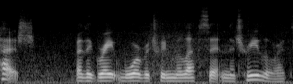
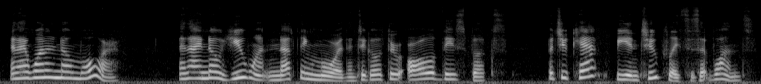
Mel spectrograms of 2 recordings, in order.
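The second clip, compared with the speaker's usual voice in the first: a higher, bright-eyed princess voice; 5 semitones higher than usual. Acted.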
